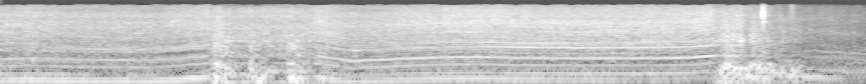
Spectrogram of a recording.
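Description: A racing car bumps and thuds over rough dirt.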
